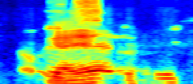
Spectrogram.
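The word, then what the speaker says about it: Gaël: Gael. It's from France. With the 2 dots on top, I think. Yes. Yes. So it's something French, like Gael.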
